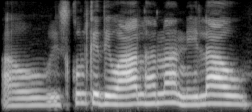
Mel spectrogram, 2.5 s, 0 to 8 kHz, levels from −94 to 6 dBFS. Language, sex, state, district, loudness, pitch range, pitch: Chhattisgarhi, female, Chhattisgarh, Raigarh, -15 LUFS, 205-235 Hz, 220 Hz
